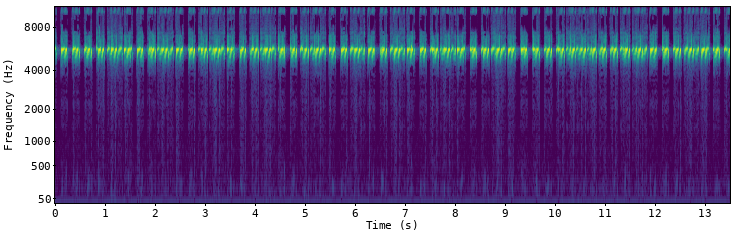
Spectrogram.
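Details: Continuous shrill chirping from two crickets, dense trains of short high pulses around four a second, sometimes merging into near-constant trilling; a clean, quiet background with no other noises.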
